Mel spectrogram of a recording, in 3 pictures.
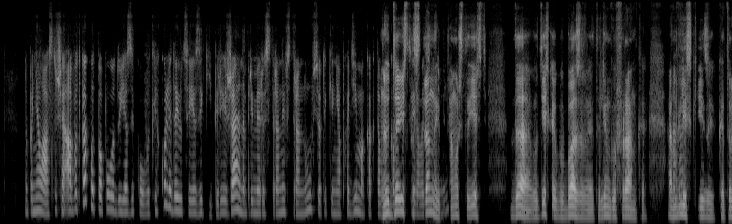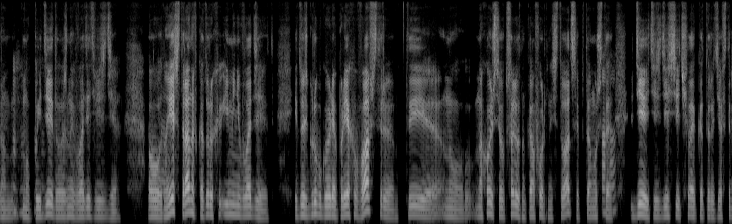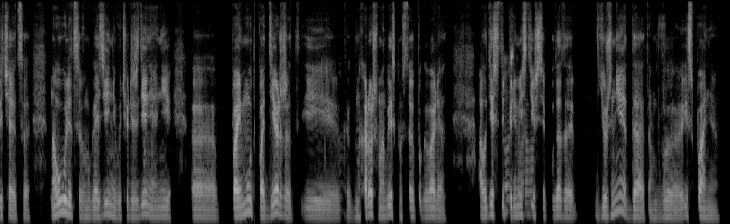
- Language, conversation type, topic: Russian, podcast, Как миграция или поездки повлияли на твоё самоощущение?
- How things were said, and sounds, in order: other background noise; distorted speech; in Italian: "lingua franca"; tapping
